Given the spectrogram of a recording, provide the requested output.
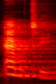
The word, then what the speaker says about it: empty: so let's read the word empty hmm tea empty yes we didn't renounce the literal bean because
